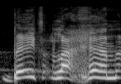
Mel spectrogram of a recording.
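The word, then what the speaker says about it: בית לחם: they pronounce it there, if you want to pronounce it in Hebrew, here's how you say it.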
